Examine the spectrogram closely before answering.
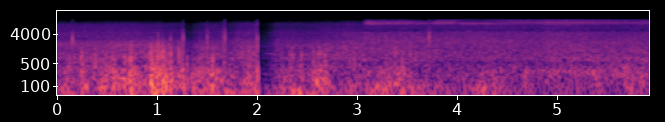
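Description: Storm waves on Lake Michigan crashing and surging against a rocky shoreline cliff, a continuous rushing roar, with strong wind buffeting the microphone. The surge is loudest and most uneven in the first two seconds, drops sharply for a moment about two seconds in, then settles into a steady rush.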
